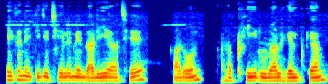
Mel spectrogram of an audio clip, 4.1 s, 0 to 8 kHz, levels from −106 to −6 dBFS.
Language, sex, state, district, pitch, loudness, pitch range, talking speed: Bengali, male, West Bengal, Dakshin Dinajpur, 130 Hz, -26 LUFS, 125-145 Hz, 175 wpm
